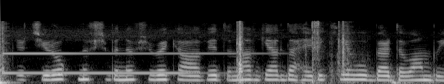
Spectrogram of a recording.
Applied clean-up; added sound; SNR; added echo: none; Alarm + Slam / Train; 5 dB; none.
